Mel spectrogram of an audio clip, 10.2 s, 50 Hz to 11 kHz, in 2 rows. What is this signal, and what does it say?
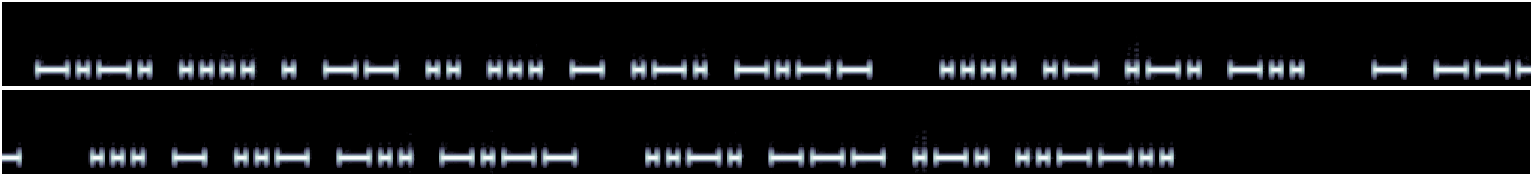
Morse code, heard as a keyed tone, about 34 wpm, 700 Hz. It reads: CHEMISTRY HARD TO STUDY FOR?
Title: Sentences from Top 1000 Words - Review Part 6 - 35wpm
